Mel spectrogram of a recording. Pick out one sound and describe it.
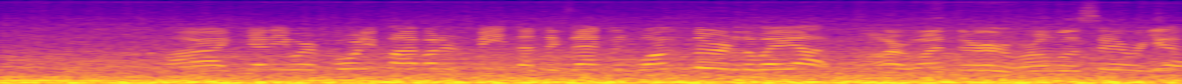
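A young man talks with animation close by, over the engine noise.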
